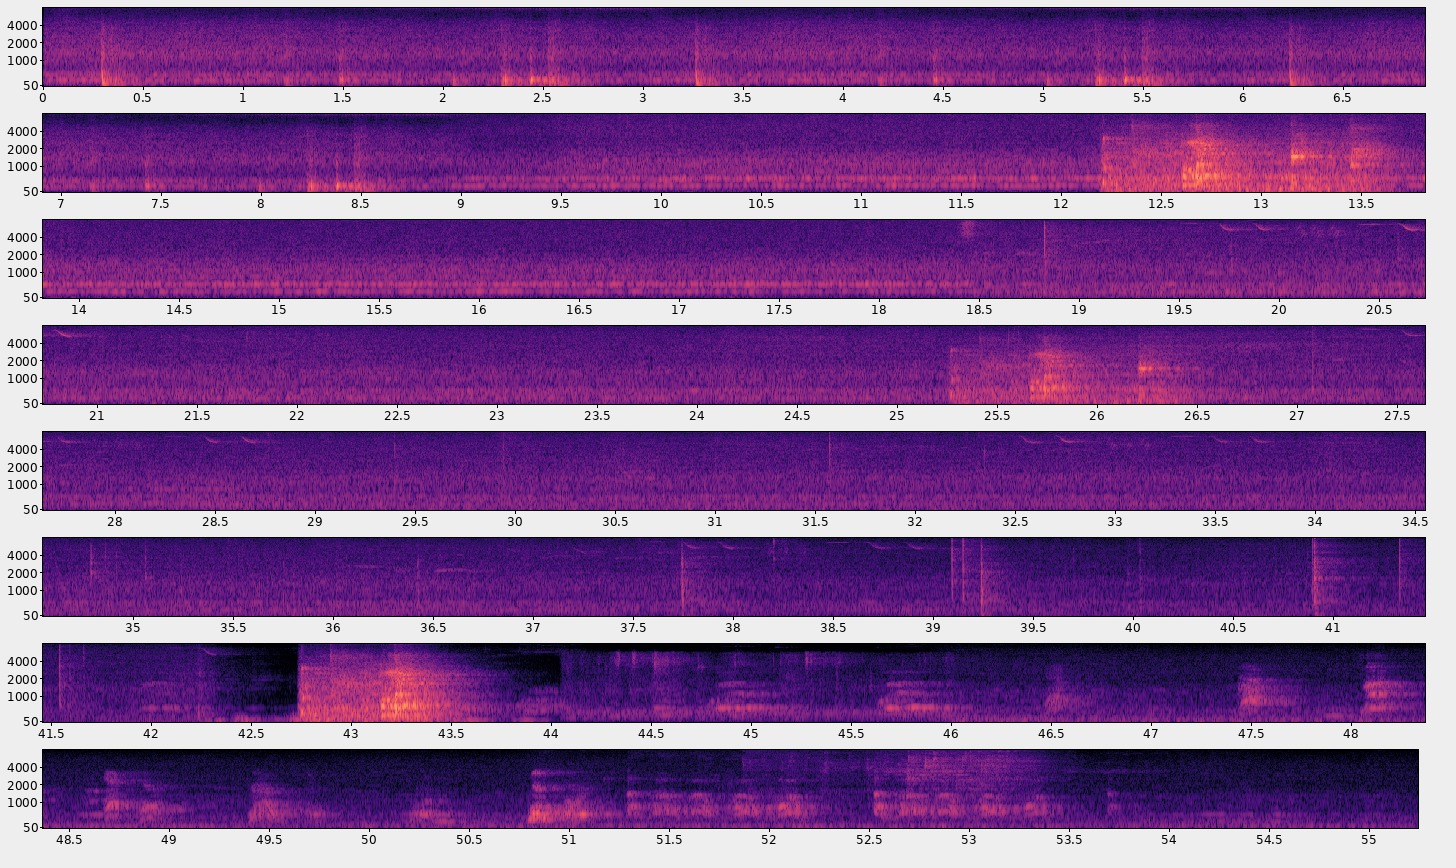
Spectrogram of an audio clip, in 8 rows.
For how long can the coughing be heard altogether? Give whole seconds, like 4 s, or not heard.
3 s.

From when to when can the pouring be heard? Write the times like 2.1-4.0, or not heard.
51.9-53.4.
